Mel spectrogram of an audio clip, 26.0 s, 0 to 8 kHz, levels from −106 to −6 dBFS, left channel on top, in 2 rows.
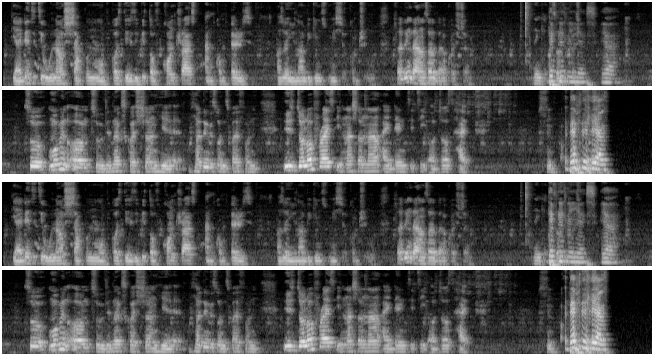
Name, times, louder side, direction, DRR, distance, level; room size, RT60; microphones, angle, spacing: voice 1, 0.2-5.0 5.5-7.4 7.9-9.4 10.4-11.3 13.4-22.6 23.9-24.0 24.7-24.9, left 2 dB, 30° left, 0.5 m, -32 dB
voice 2, 10.9-12.3 24.2-25.1, right 2 dB, 35° right, 0.5 m, -28 dB
3.3 x 2.3 x 2.7 m
head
